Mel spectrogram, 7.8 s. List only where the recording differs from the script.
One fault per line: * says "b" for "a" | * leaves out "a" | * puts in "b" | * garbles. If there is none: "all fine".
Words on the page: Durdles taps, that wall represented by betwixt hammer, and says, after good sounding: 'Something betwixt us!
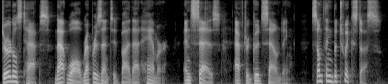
* says "that" for "betwixt"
